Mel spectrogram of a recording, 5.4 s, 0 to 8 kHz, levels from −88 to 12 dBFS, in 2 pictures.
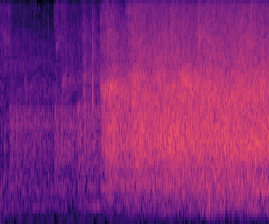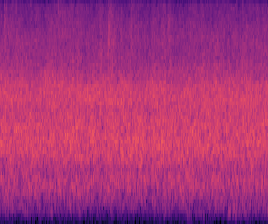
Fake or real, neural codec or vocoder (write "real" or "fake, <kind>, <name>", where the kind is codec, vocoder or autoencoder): real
